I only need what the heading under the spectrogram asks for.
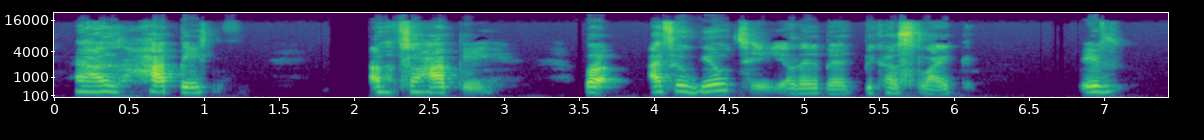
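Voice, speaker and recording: A woman with a non-native accent speaks at a fairly slow pace in a high voice, with very wide pitch swings and long, frequent pauses. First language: Vietnamese. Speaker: content creator. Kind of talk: casual vlog monologue. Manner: halting.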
